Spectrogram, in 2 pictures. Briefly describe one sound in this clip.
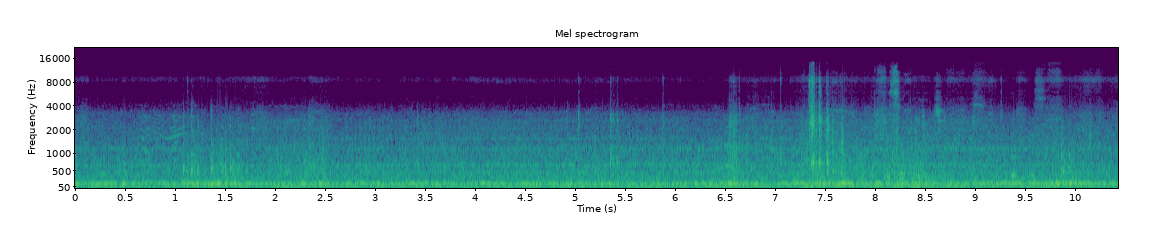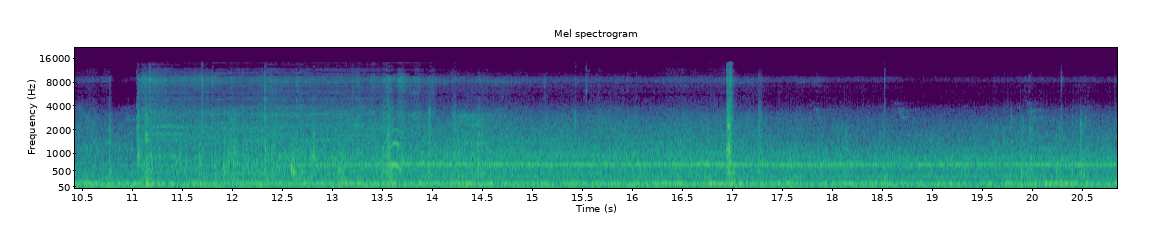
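A car engine hums steadily from inside the car as it drives along a street.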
